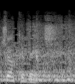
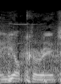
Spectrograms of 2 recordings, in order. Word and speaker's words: Djokovic: Well, post-match we might ask Djokovic. Oh, sorry, no, yeah, sorry, yeah, Jokovic. I mean, it looks that way to me. That's how you spell it in Bristol. 2 minutes of added time. Come on, Sam. If you talk Bristolian, you'd have said Jokovic.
